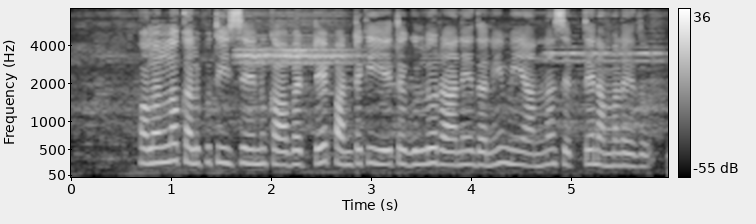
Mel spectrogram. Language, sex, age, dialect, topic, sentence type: Telugu, female, 18-24, Utterandhra, agriculture, statement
